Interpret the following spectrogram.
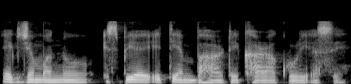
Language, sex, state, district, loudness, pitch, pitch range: Nagamese, male, Nagaland, Kohima, -16 LUFS, 100 Hz, 95-110 Hz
